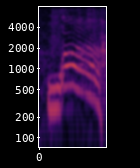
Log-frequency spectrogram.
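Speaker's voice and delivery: high mock baby wail. Mother imitates baby Peter crying when put down, a high wail. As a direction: imitate a baby's sudden cry.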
